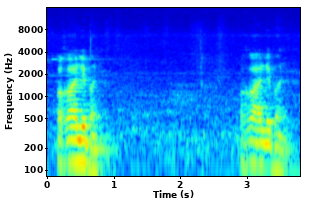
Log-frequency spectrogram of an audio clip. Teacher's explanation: تنوین یعنی الف پر جب دو زبر ہوتے ہیں ایک ساتھ تو اسے تنوین کہتے ہیں، اور پھر وہاں پر الف کا جو پروننسیشن ہے، جو تلفظ ہے، جو اچارن ہے، وہ ان ہو جاتا ہے، ان ہو جاتا ہے.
